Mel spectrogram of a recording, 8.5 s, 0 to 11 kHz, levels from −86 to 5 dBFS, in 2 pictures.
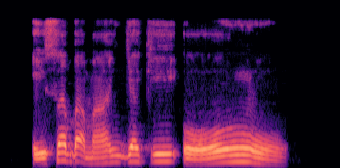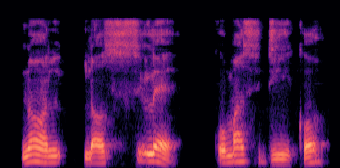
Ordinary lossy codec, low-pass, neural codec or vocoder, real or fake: AAC, 64 kbps; 7.2 kHz; codec, 16 kHz, 8 kbps, FunCodec, trained on LibriTTS, 25 frames a second; fake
